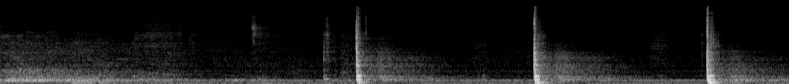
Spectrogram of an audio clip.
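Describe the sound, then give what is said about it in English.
Three sharp, loud strikes of arrows against the ground, spaced a couple of seconds apart, each a crisp impact with a short ring-off over a low steady hum. “And he says, strike the ground.”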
